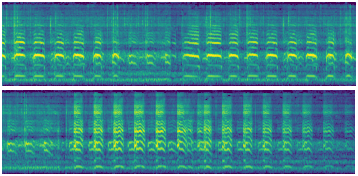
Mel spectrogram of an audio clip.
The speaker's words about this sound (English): You know, I think your listeners would like to hear this quacking. That's not a bad idea. Here is what quacking bees sound like.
